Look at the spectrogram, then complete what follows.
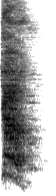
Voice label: Block Soldier Male, Battle; Dialog; Barks; Sinecure

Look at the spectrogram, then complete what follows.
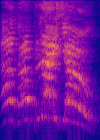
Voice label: Attack Heavy Soldier Female, Battle; Dialog; Barks; en; Sinecure

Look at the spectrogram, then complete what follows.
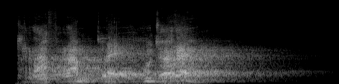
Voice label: Attack, Grineer Male

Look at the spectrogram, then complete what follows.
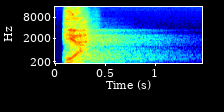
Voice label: Horse Start Adult; Warframe; Duviri

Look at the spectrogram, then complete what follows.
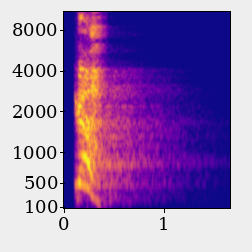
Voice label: Adult Operator Jump, en; Warframe; New War

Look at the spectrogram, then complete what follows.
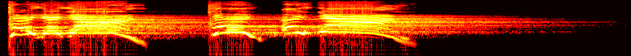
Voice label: Child; Villagers; en; Ostron; Warframe; Cetus Invasion

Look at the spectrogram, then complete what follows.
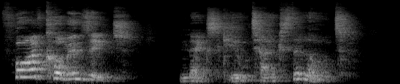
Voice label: Patrol Spoken Female; Dialog; Barks; Battle; Sinecure

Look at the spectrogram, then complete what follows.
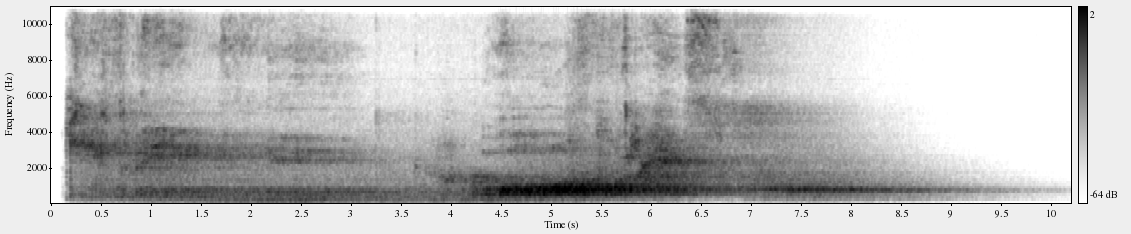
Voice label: Whispers; Inf Hub Lab Many Lights; Warframe; Ambience; Entrati

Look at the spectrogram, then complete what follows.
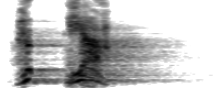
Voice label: Horse Sprint Adult; Warframe; Duviri

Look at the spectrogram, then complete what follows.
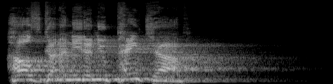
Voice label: Crew Ship Low Male en; Dialog; Warframe; Railjack Crew; Red Veil

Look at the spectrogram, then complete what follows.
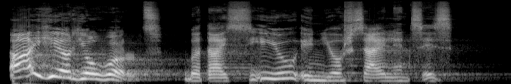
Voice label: Female Generic, Female, en; Dialog; Warframe; Solaris Venus

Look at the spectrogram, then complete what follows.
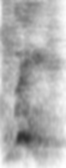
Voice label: Attack, Soldier Male; Sinecure

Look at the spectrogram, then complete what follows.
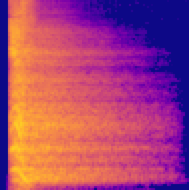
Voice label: Pain; Warframe; Vem Tabook; en

